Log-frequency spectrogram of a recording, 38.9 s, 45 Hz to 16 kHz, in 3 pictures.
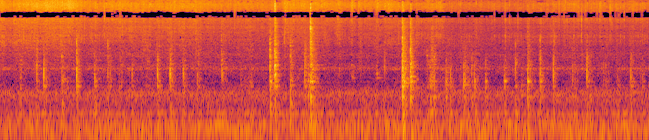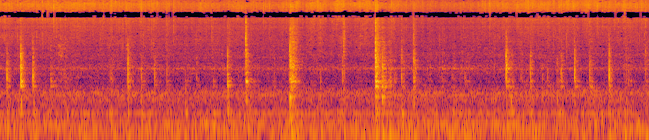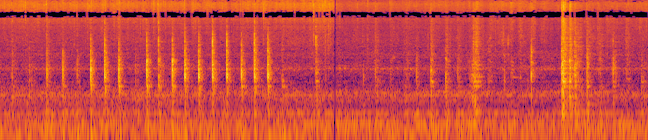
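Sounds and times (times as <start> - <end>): potatoes sizzling in frying pan: 0.0 - 38.9
spatula knocking against pan: 0.3 - 4.8, 8.0 - 14.3, 23.0 - 32.5.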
